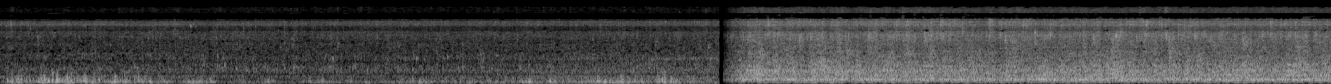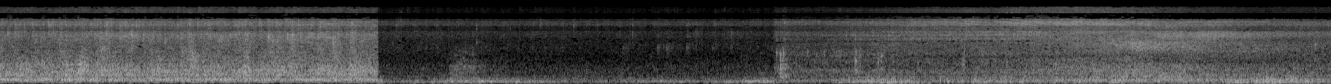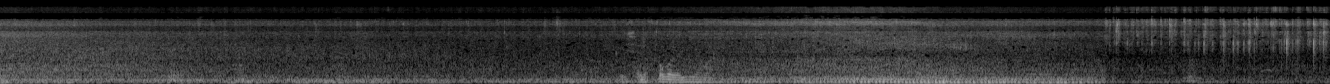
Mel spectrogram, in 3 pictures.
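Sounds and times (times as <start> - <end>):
water running along kerb: 0.0 - 39.9
heavy rain on a street: 4.6 - 39.9
car tyres hissing on wet road: 5.3 - 18.6, 21.0 - 37.7.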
